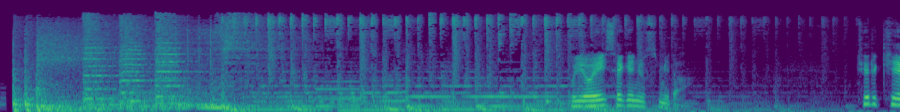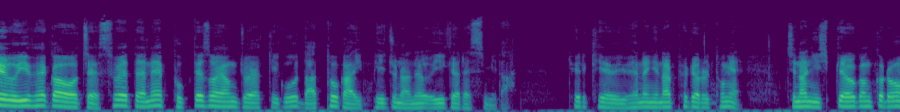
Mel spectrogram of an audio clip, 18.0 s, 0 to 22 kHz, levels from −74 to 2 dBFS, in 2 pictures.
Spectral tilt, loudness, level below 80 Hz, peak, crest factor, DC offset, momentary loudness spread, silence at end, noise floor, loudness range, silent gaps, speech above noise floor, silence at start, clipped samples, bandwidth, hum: -4.5 dB/octave; -24 LUFS; -38 dBFS; -4 dBFS; 22 dB; under 0.1%; 14 LU; 0 s; -51 dBFS; 7 LU; 0.06-0.12 s; 28 dB; 0 s; under 0.1%; 14.5 kHz; none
